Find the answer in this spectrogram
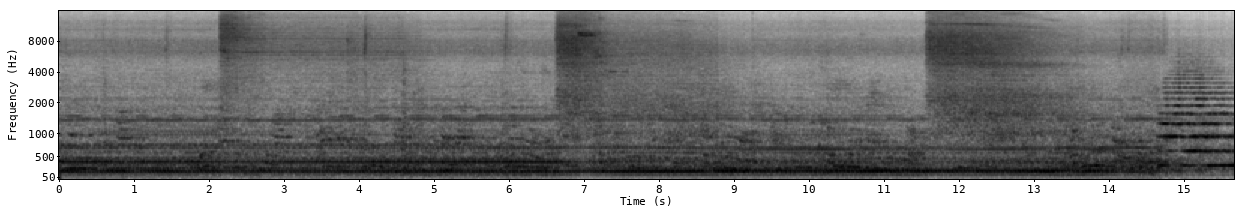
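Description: Keihan electric commuter train standing at the platform with a steady electric hum, broken by three bursts of air hiss. Near the end the train's horn sounds.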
